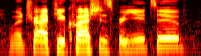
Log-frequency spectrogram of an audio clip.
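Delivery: high, loud and fast, inviting strangers over; calling out to passersby. Real, not acted. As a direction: hail people walking by cheerfully.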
